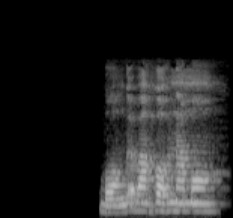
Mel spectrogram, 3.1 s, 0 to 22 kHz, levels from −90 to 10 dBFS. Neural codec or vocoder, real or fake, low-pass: none; real; 7.2 kHz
